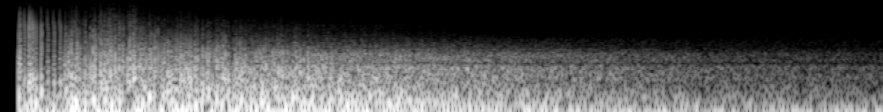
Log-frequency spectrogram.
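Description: Logo-intro sound effect: a sudden loud blast with crackling, like an explosion, starting a moment in and slowly fading away over about four seconds.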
